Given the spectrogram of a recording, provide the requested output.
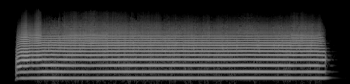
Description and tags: overall quality of single note - trumpet - D4
Part of the Good-sounds dataset of monophonic instrumental sounds.
instrument::trumpet
note::D
octave::4
midi note::50
tuning reference::440
good-sounds-id::1098
dynamic_level::f
multisample, good-sounds, neumann-U87, trumpet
